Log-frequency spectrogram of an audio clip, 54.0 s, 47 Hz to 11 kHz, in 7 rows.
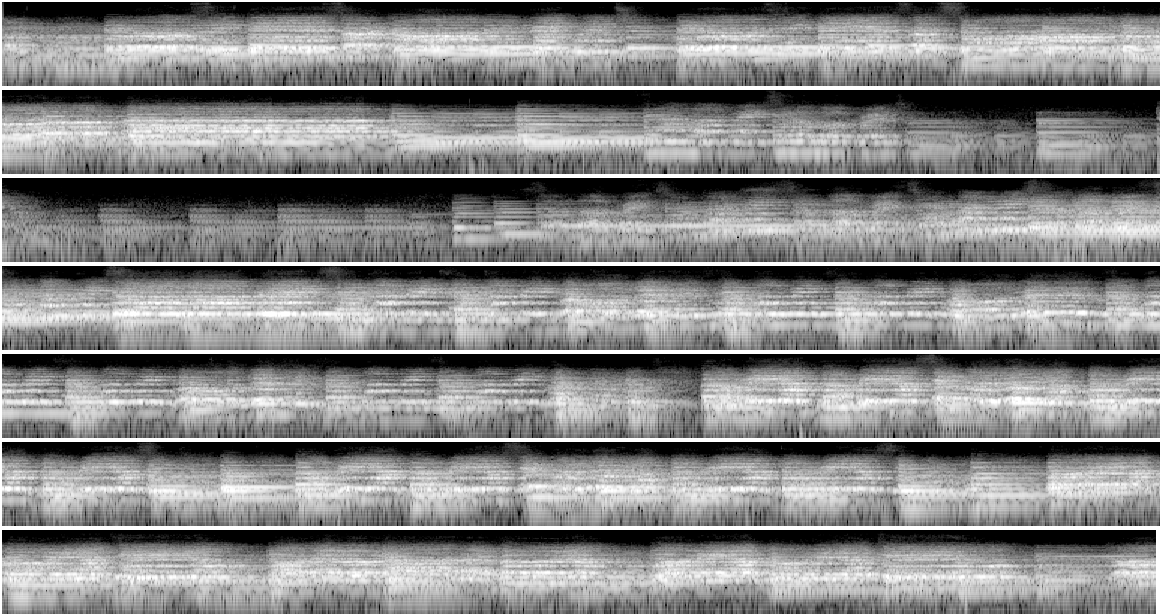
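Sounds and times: mixed choir singing: 0:00.0 - 0:13.9, 0:19.0 - 0:54.0
piano accompaniment: 0:00.0 - 0:54.0.

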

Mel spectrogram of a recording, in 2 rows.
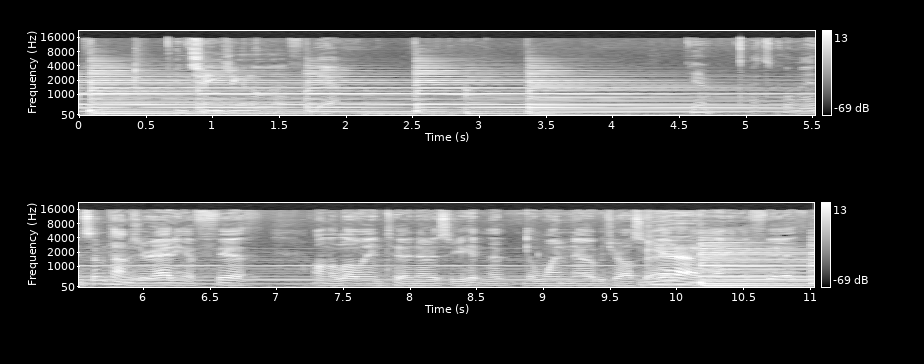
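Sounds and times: digital piano chords ringing: 0:00.0 - 0:11.0.

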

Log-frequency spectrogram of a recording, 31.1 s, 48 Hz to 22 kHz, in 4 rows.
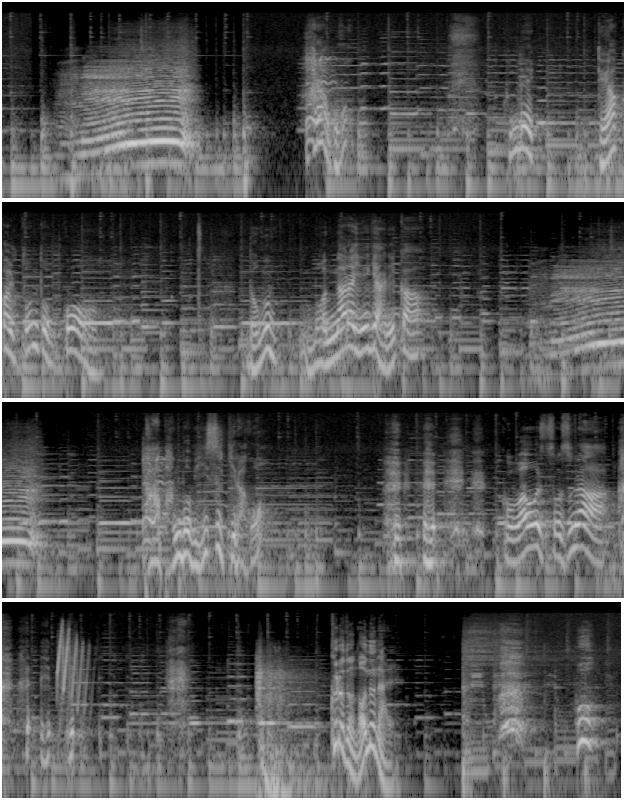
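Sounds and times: soft background music: 0:00.0 - 0:31.0
cow mooing: 0:00.7 - 0:02.5, 0:14.5 - 0:16.1.

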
